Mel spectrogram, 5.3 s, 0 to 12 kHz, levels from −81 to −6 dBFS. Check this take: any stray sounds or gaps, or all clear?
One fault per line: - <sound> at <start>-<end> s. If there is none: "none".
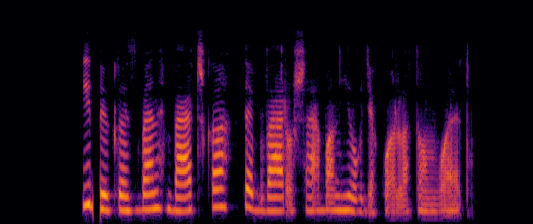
- dropout at 0.9-1.0 s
